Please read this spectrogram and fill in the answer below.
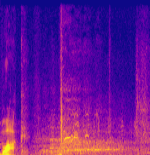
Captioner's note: audience laughs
